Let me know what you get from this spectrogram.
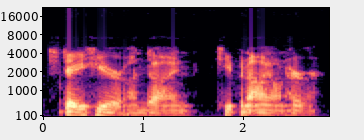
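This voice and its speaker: A man voicing a protective skeleton monster with a coldly calm, casual menace in a story reading. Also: low-pitched, slow, dull audio, voice pushed down. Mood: cold, resolved.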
